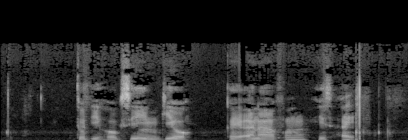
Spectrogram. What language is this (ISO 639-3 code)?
mse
